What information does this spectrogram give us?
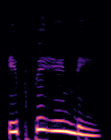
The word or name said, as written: ಇಪ್ಪೆಹಿಂಡಿ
